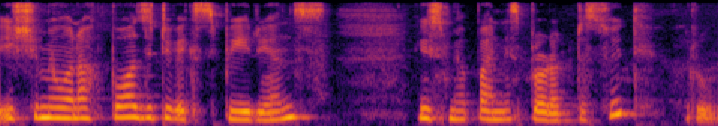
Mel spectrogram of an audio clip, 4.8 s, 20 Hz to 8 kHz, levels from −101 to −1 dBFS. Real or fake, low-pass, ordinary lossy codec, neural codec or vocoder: real; 7.2 kHz; none; none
